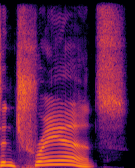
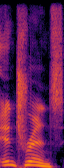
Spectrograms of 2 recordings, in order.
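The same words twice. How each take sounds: First: The stress is on the second syllable. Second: The stress is on the first syllable. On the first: To captivate someone. The speaker calls it right. "It's entrance" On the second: A doorway or way in. The speaker calls it wrong. "it's not entrance"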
